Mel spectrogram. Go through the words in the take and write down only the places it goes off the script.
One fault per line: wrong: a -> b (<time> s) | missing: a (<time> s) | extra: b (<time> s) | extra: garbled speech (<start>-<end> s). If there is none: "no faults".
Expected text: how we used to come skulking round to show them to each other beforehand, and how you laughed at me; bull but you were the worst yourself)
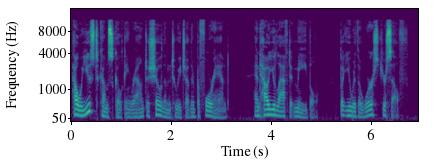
no faults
